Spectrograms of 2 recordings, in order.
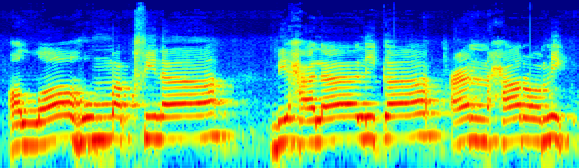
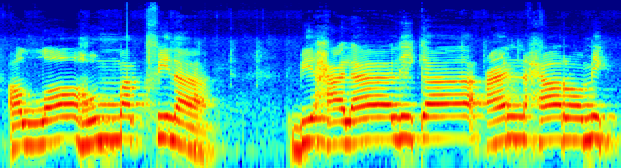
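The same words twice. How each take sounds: Both takes have the same delivery.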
